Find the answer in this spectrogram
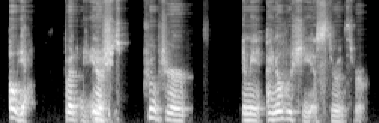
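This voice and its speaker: A woman with an American accent talks at a moderate pace. Her loudness swings widely. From Ohio, USA. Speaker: life coach and author. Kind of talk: interview answer. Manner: enthusiastic.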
